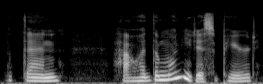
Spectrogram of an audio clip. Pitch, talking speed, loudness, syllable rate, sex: 180 Hz, 135 wpm, -16 LUFS, 5.9 syllables/s, female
